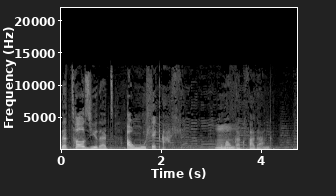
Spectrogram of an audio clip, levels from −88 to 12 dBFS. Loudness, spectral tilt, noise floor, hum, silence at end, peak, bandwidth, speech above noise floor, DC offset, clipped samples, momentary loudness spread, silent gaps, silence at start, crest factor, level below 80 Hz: -23 LUFS; -5.5 dB/octave; -43 dBFS; none; 0 s; -4 dBFS; 13 kHz; 20 dB; under 0.1%; under 0.1%; 23 LU; none; 0 s; 20 dB; -48 dBFS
